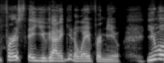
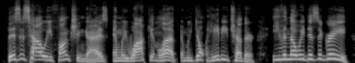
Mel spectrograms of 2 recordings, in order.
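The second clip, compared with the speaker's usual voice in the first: normal talking voice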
